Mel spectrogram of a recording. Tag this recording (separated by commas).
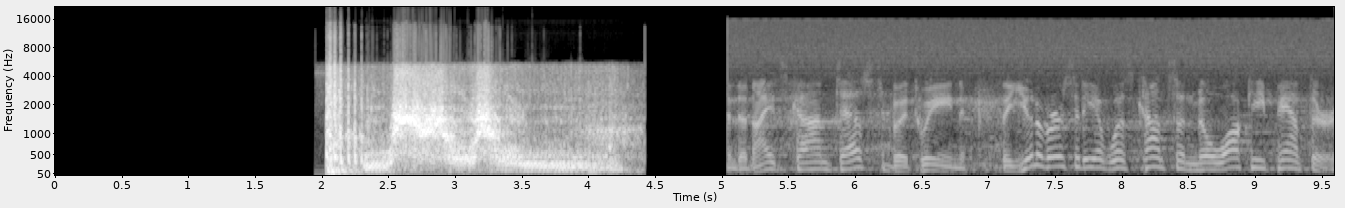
inside a public space, Speech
